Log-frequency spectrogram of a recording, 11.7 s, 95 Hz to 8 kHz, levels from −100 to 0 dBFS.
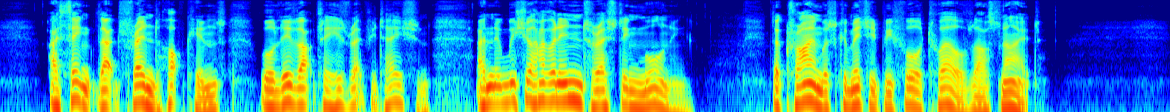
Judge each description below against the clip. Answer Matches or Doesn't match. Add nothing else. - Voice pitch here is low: Matches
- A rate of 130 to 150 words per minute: Matches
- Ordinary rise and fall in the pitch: Matches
